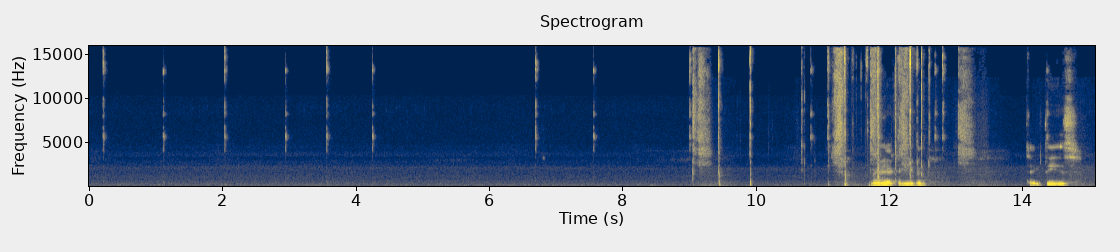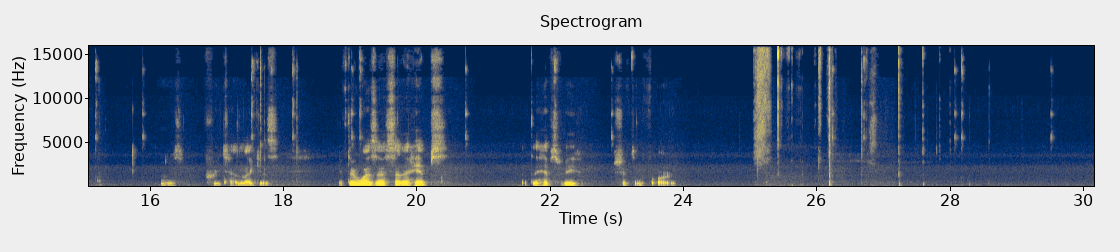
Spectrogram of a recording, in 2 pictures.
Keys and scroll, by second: 9.5 f, 9.8 g, 10.6 space, 11.8 space, 12.2 2, 17.6 space, 25.4 1, 26.1 space, 27.2 f, 27.5 g, 28.2 b.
